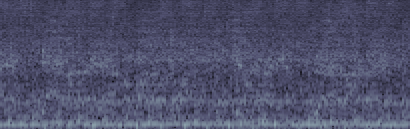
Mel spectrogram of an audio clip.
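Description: A live punk-metal band playing loud and without a break: distorted electric guitars, bass guitar and drums, with shouted vocals over them.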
